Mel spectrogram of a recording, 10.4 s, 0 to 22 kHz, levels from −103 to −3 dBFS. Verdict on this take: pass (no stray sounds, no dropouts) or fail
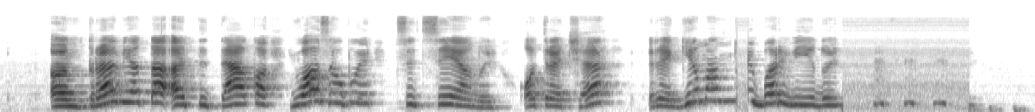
fail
